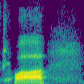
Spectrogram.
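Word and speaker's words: Troyes: may have seen it it's spelled like Troys um but it is a French word so it is twah and um yeah that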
